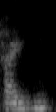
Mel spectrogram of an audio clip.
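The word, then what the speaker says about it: chitin: wall is primarily composed of a Pinacle called kiten it's CI TI it's pronounced kiten that is the key component of the fungal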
